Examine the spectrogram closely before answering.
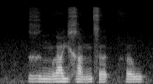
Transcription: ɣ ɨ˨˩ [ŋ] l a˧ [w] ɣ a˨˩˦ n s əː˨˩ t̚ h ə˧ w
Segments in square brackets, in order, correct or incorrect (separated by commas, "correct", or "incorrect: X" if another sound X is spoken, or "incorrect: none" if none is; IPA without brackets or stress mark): correct, incorrect: j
